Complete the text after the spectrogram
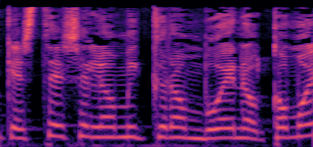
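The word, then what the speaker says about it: ómicron: Porque al principio, bueno, sí que es cierto que es Omicron. Uh-huh. Se pronuncia Omicron con a palabra esdrújula.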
